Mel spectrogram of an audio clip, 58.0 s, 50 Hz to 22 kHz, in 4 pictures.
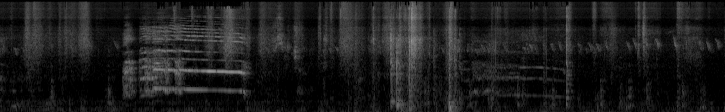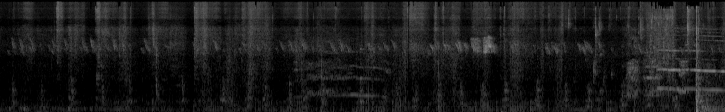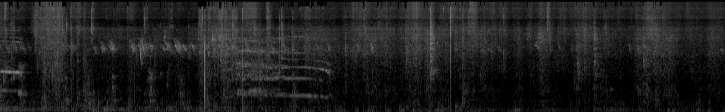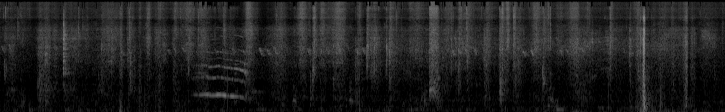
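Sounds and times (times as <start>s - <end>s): rooster crowing: 2.5s - 5.0s, 27.1s - 29.8s
knocks: 28.3s - 30.9s
low thump: 28.4s - 30.8s.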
